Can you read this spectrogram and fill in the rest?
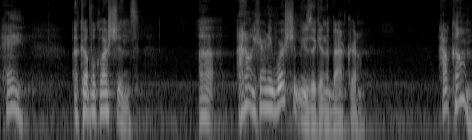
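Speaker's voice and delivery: sugary, sweetly sarcastic tone. Retelling own words to an overwhelmed woman on a call: sweet and sarcastic, retelling own words. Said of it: "sweetly and sarcastically go".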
